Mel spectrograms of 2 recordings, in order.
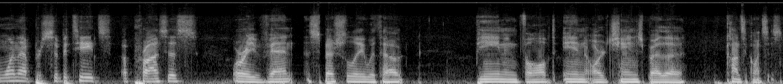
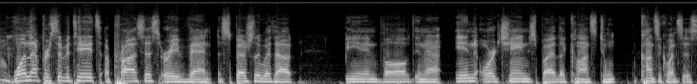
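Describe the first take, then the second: First: It is read plainly, like a definition. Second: It is read energetically, like a sales pitch.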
